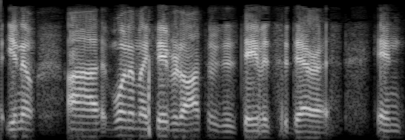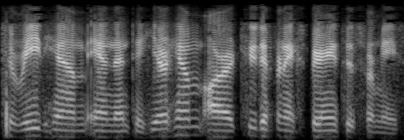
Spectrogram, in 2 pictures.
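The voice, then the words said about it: Rural Southern US accent. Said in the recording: “my hick accent and not be two octaves higher”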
